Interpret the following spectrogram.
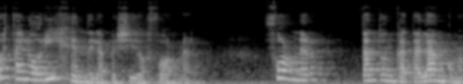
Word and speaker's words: Forner: de valencia luego está el origen del apellido forner forner tanto en catalán como en valenciano significa panadero y se pronuncia furner la pronunciación correcta del apellido es Así que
